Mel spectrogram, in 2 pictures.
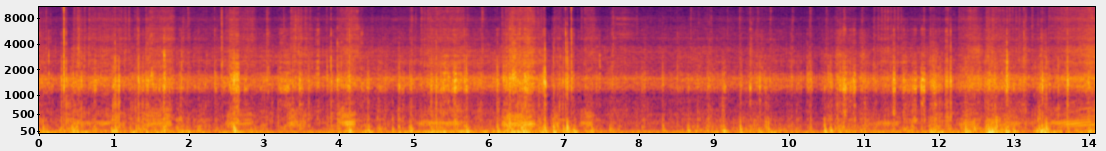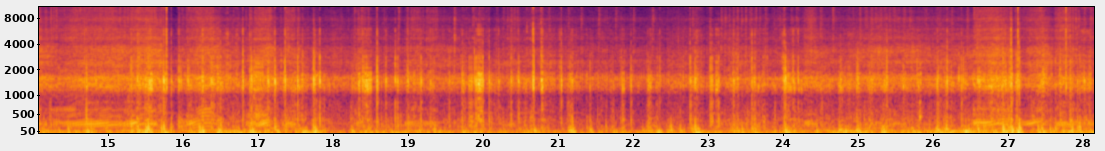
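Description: Dirt bike engine revving up and down again and again while riding a rough trail, with frequent knocks and rattles.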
